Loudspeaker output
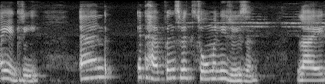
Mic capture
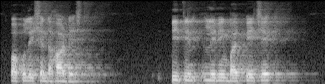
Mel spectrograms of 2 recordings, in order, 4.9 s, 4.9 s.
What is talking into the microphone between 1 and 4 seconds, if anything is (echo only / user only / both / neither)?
user only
